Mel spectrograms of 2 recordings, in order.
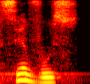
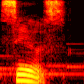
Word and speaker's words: servus: Attention, le S ici se prononce S et non Z, malgré qu'il est suivi d'une voyelle, parce que servus est un mot latin et non un mot allemand.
